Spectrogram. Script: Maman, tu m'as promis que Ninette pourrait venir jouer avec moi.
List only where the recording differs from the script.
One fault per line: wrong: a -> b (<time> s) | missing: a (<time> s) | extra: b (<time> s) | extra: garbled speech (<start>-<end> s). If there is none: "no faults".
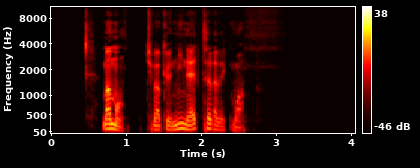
missing: promis (1.5 s)
missing: pourrait venir jouer (2.1 s)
